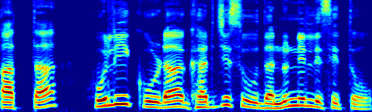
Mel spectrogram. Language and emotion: Kannada, neutral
